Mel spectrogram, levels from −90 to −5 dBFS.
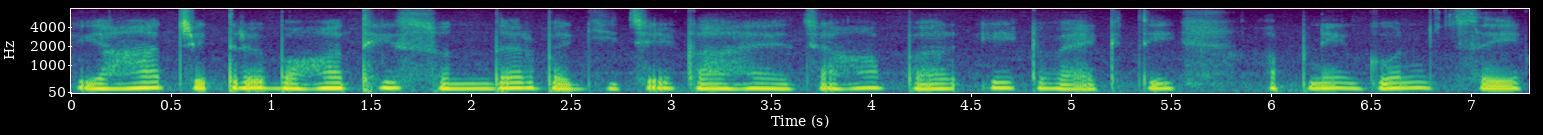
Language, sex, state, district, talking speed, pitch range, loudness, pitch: Hindi, male, Chhattisgarh, Raipur, 125 wpm, 170-190 Hz, -15 LUFS, 180 Hz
